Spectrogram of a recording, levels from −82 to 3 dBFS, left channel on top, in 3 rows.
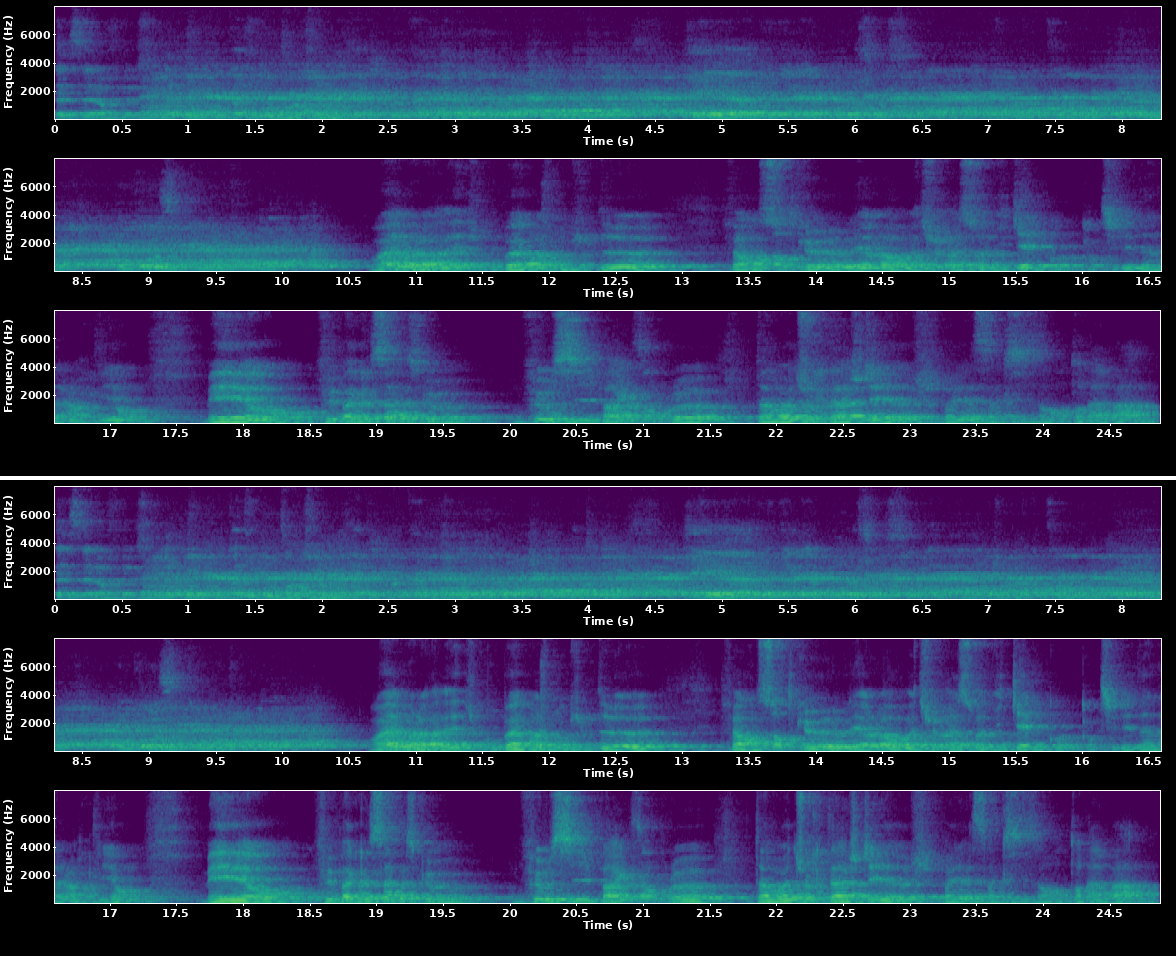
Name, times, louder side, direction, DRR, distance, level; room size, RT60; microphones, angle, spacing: voice 1, 0.0-10.3, left 1 dB, 15° right, -5 dB, 0.7 m, -34 dB
sound 1, 0.6-10.3, equal, 45° left, 1.3 m, -32 dB
voice 2, 10.6-12.8 13.1-19.6 20.0-24.7, right 1 dB, 55° right, -1 dB, 0.5 m, -28 dB
3.6 x 2.5 x 3.7 m, 1.4 s
head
